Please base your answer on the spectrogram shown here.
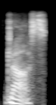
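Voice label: "glassie", Indian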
